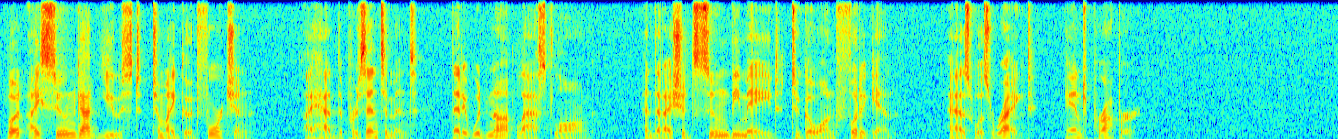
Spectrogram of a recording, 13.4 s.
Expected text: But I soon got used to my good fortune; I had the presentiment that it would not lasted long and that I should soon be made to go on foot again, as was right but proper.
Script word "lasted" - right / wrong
wrong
